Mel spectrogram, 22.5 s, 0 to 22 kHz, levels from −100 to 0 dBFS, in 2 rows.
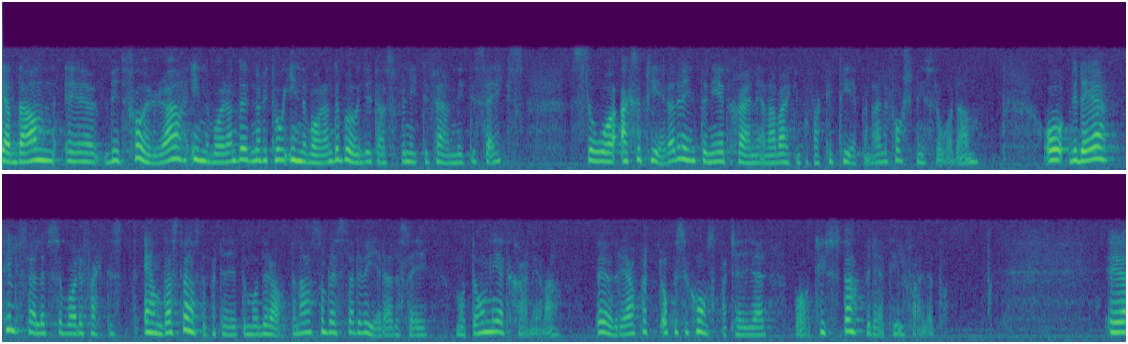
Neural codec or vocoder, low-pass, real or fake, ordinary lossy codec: none; 7.2 kHz; real; Opus, 16 kbps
